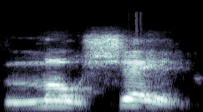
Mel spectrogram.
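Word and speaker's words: משה: The next word down from there is Moshe.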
